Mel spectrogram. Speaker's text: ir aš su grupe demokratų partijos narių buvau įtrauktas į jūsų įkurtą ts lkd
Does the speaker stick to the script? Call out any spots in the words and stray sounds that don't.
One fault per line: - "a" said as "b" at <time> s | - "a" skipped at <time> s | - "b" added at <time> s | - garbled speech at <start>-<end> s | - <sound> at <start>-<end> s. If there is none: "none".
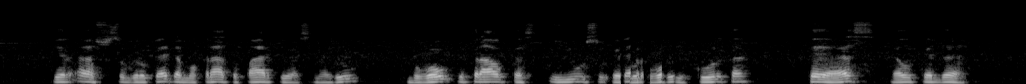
- garbled speech at 6.1-6.8 s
